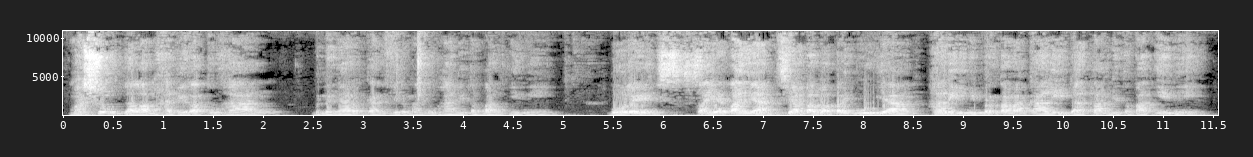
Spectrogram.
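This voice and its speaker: A man from Thailand serving as pastor, praying and then preaching a sermon in a church service and inviting the congregation to answer back, unhurried and with pauses. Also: mid-range voice, warm tone, a little hiss or hum. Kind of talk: sermon with opening prayer. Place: church worship hall. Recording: very echoey hall, mic at a distance, faint music.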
